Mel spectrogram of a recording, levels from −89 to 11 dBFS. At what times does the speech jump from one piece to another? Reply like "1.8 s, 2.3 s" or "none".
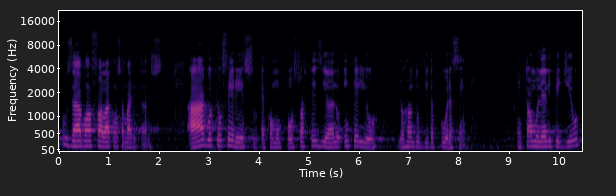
2.5 s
